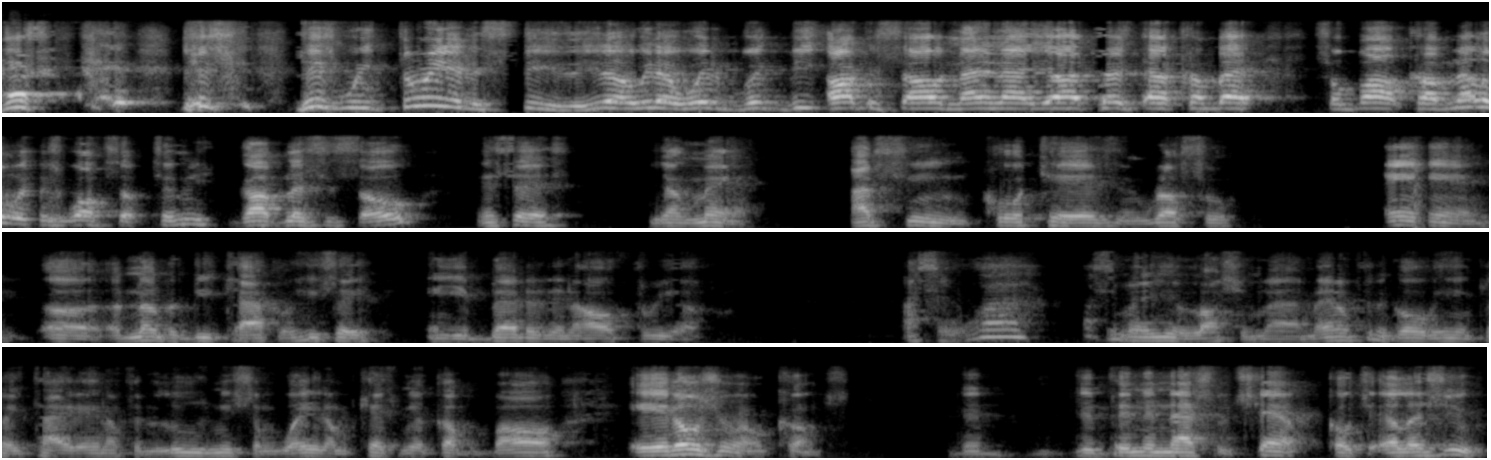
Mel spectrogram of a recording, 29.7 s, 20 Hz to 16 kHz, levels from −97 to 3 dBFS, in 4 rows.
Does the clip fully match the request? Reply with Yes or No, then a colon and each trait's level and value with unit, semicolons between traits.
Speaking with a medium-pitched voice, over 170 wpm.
No: low, 130 Hz; fast, 205 wpm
